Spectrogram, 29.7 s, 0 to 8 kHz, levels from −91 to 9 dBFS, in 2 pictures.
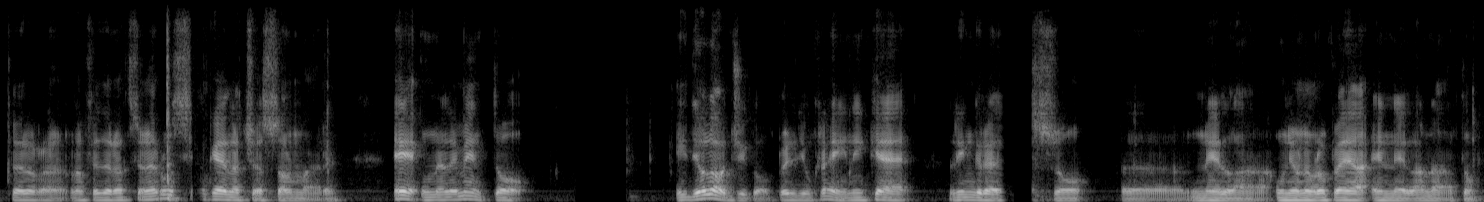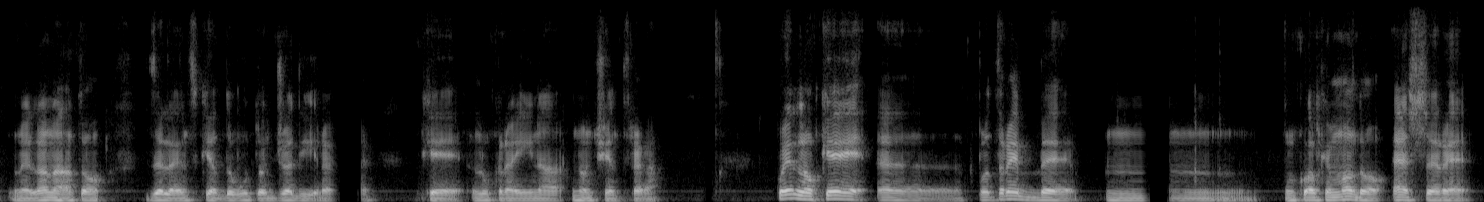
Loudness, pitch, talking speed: -26 LUFS, 100 Hz, 95 wpm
